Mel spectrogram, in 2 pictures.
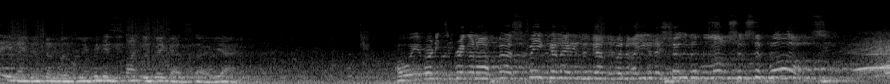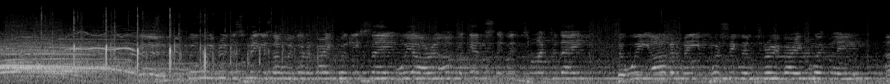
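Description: Wi-Fi interference runs throughout the audio: a steady ticking about ten times a second, roughly 30 dB below the signal, from a nearby Wi-Fi radio's 102.4 ms beacon being rectified by the audio circuit. A spectrogram shows evenly spaced thin vertical broadband lines.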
